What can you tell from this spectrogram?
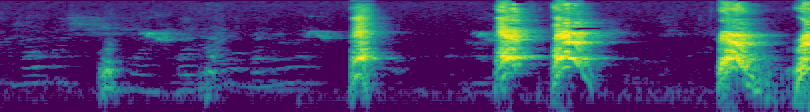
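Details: Puppies barking: a few soft, low whimpering yelps early on, then four sharp, high-pitched barks in quick pairs toward the end, with a quiet room around them.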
